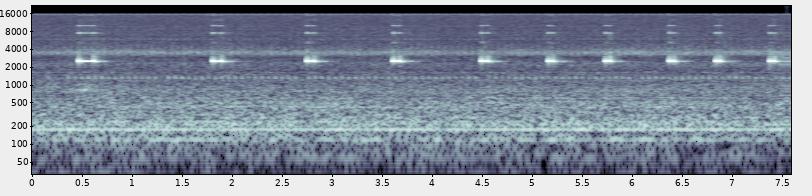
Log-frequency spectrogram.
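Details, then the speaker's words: Leak detector held to an HFC reference leak: about ten steady high ticks over a faint hum, barely quickening and never rising to an alarm; detector barely senses it, would need a very large leak and direct contact. "it's barely picking that up at all you're going to miss a lot of H FC leaks uh with this leak detector you have to have a really big leak and be right on it"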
